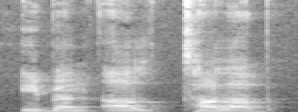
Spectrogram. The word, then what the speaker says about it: Ibn al-Talab: Ahmad said, "The name Ibn al-Talab is to be pronounced with a ta and not with fa, as Shuba could not pronounce ta. He said fa."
